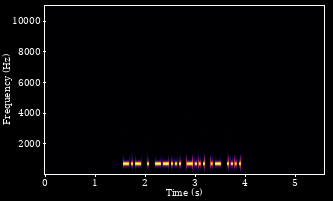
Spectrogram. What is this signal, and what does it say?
Morse code, heard as a keyed tone, about 31 wpm, 700 Hz. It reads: KE7BAH
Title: USA Call Signs - 6 Characters - Repeated 2x - 30wpm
